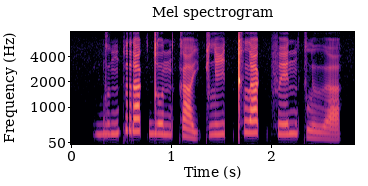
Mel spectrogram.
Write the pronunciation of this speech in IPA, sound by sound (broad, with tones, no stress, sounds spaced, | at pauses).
b ɯ˦˥ ŋ p r a˥˩ k̚ d o˧ n k a˩˦ j k l i˦˥ t̚ kʰ l a˥˩ k̚ f e˥˩ n k l ɯ˨˩ a̯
